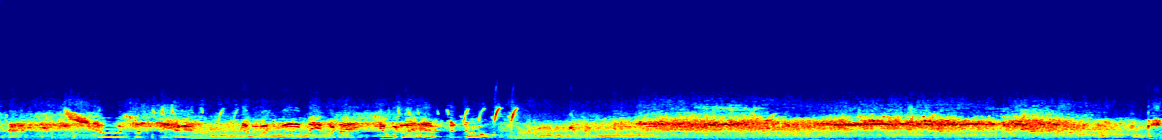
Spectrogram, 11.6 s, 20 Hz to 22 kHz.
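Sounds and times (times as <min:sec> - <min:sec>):
train roaring past: 0:00.0 - 0:11.6
train whistle blast: 0:01.7 - 0:03.7, 0:05.1 - 0:11.0
speech: 0:04.3 - 0:05.7.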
